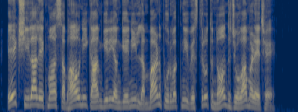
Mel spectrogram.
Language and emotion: Gujarati, neutral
